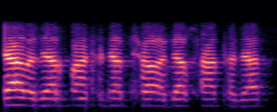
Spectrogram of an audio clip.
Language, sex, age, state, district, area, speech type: Hindi, male, 18-30, Uttar Pradesh, Ghazipur, rural, conversation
